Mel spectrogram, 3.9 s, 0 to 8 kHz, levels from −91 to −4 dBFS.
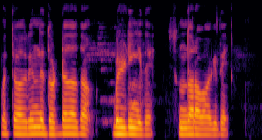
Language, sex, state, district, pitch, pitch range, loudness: Kannada, male, Karnataka, Raichur, 140 Hz, 130-145 Hz, -23 LUFS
